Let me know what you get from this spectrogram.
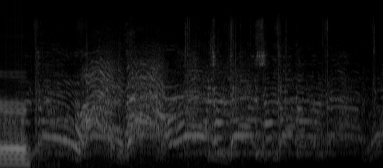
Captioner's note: shouting; crowd; shouting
